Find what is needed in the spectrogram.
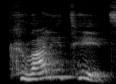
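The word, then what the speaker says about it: Qualität: cool like quality quality when writing coup you also have to write an ooh after it that's always the rule but you pronounce it a bit different you pronounce it like a k and a w so Quality quality next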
